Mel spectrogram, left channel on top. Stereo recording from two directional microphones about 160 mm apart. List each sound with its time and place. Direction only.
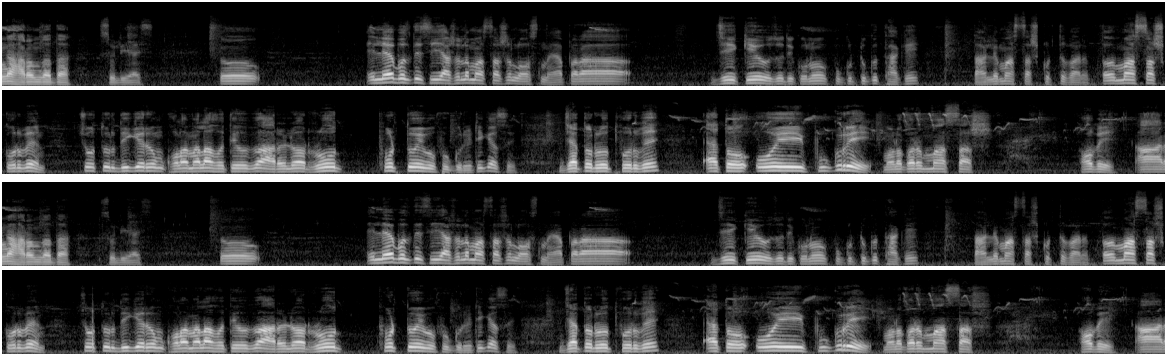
0.0 s a man's voice: 45° left (ahead or behind)
3.6 s speech: 20° left (ahead or behind)
12.5 s speech: 10° left (ahead or behind)
13.3 s a man's voice: 30° left (ahead or behind)
16.9 s a sound: 40° left (ahead or behind)
18.6 s speech: 55° left (ahead or behind)
18.9 s a man's voice: 35° left (ahead or behind)
19.2 s speech: 50° left (ahead or behind)
20.7 s speech: 20° left (ahead or behind)
22.5 s speech: 20° left (ahead or behind)
23.0 s a man's voice: 30° left (ahead or behind)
